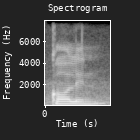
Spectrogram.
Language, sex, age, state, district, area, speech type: Tamil, female, 18-30, Tamil Nadu, Tiruvannamalai, urban, spontaneous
